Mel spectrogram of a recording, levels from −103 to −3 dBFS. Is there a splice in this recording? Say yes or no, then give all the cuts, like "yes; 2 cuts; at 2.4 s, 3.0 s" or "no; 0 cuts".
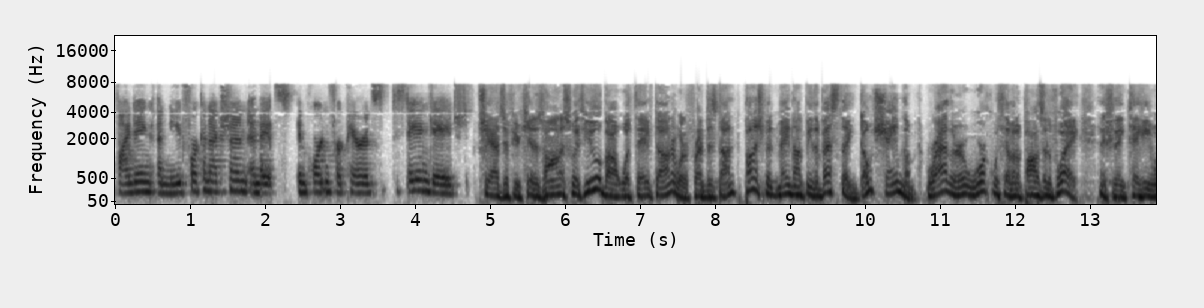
yes; 1 cut; at 1.9 s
